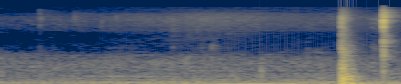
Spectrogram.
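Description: A man sipping beer from a glass, with two sharp clicks in quick succession near the end.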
